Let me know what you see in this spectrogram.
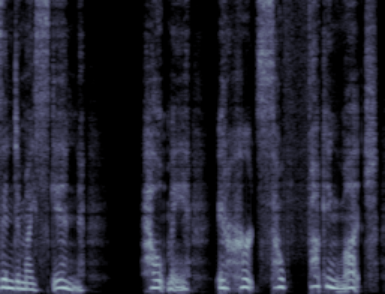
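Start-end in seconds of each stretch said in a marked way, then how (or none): none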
